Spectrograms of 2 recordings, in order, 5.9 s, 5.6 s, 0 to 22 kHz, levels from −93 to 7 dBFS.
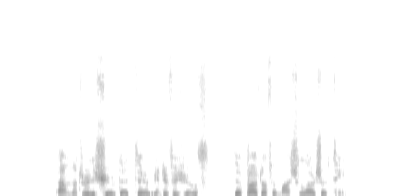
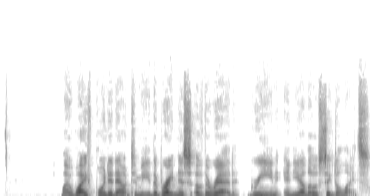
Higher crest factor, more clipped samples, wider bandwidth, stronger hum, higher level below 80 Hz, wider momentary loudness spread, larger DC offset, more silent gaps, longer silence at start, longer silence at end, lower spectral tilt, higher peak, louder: about the same, 22 dB vs 22 dB; neither; first, 15.5 kHz vs 14 kHz; neither; second, under -90 dBFS vs -68 dBFS; second, 8 LU vs 11 LU; neither; first, 1.93-1.99 s, 3.12-3.51 s, 3.64-3.70 s, 4.94-4.98 s vs none; about the same, 0.85 s vs 0.9 s; first, 0.75 s vs 0.05 s; second, -1.5 dB/octave vs -4.5 dB/octave; second, -42 dBFS vs -16 dBFS; second, -63 LUFS vs -38 LUFS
